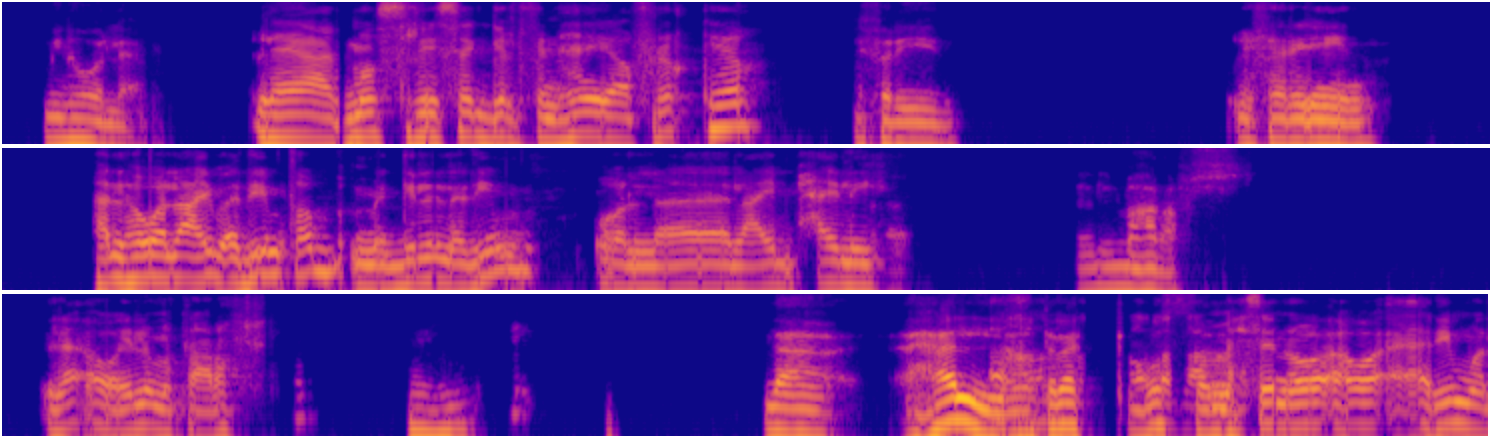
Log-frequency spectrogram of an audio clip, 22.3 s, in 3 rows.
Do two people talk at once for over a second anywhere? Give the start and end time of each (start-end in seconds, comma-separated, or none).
19.8-21.2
